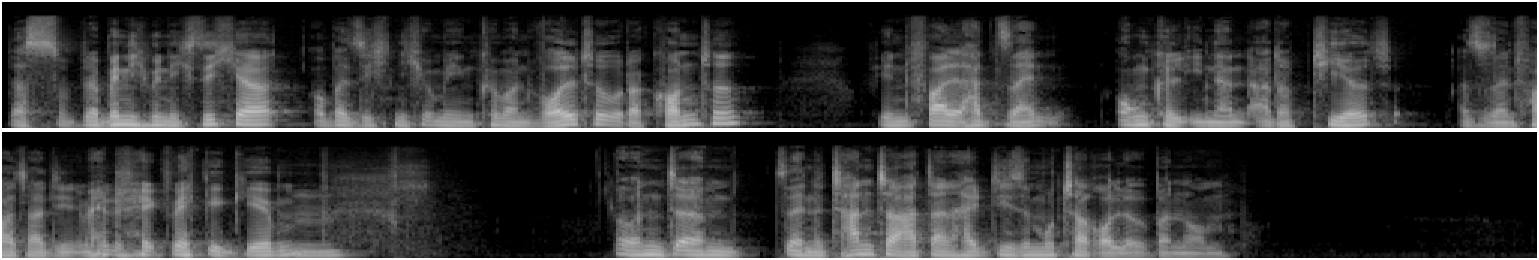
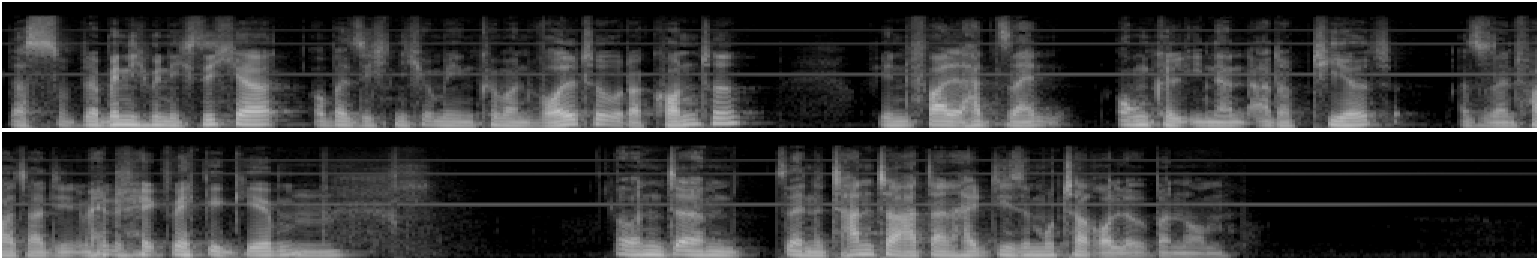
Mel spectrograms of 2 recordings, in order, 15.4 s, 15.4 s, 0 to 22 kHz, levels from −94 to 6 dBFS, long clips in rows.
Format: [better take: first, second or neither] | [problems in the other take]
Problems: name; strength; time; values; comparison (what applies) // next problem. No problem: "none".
first | high-pitched whine; faint; throughout; 2 kHz, 30 dB below the speech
